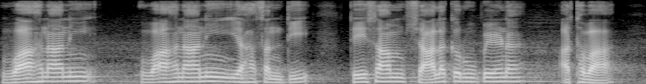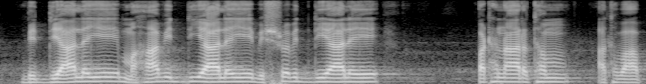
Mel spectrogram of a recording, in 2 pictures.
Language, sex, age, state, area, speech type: Sanskrit, male, 30-45, Uttar Pradesh, urban, spontaneous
